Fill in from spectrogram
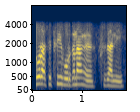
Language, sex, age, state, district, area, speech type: Bodo, female, 60+, Assam, Kokrajhar, urban, conversation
